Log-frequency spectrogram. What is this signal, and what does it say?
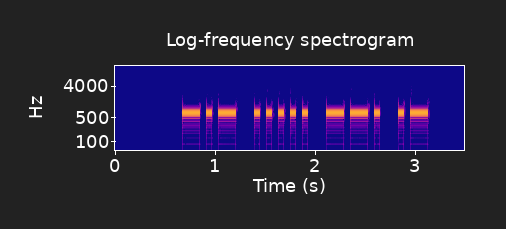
Morse code, heard as a keyed tone, about 20 wpm, 700 Hz. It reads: K5GA
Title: Easy Call Signs Repeated 3x - 20wpm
